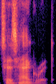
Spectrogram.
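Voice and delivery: usual speaking voice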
